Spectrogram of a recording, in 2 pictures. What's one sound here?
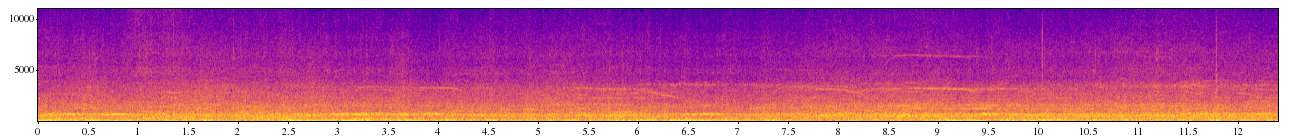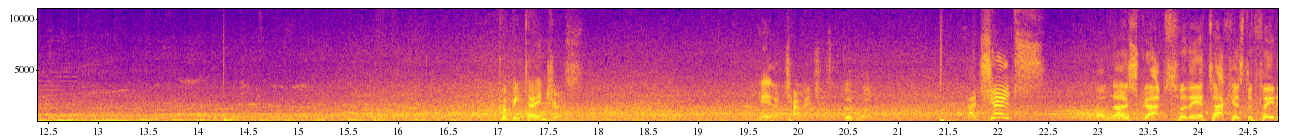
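A large stadium crowd murmurs and chants.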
